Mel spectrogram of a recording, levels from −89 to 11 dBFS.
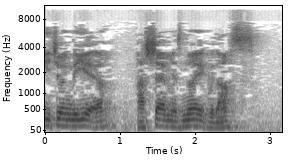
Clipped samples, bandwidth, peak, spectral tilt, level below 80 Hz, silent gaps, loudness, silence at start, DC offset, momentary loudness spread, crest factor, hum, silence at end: under 0.1%; 10.5 kHz; 0 dBFS; -3 dB/octave; -50 dBFS; none; -14 LUFS; 0 s; under 0.1%; 11 LU; 16 dB; none; 0.3 s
